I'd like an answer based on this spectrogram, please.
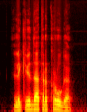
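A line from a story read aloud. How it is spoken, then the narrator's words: Low male voice. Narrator (Russian): проговорила Вероника низким мужским голосом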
